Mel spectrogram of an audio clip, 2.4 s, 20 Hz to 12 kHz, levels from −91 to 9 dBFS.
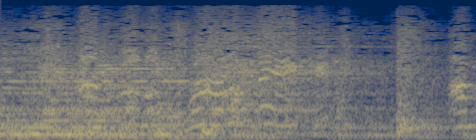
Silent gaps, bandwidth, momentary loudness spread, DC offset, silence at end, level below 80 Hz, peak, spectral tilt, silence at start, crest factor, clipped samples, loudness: none; 11 kHz; 9 LU; under 0.1%; 0 s; -48 dBFS; -10 dBFS; -4.5 dB/octave; 0 s; 12 dB; under 0.1%; -21 LUFS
